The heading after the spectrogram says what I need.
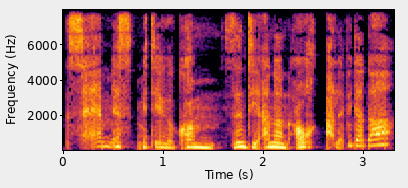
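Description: A woman voicing a half-drowned, shivering young woman who speaks in a hoarse, croaking whisper. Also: mid-range voice, lively intonation, brisk, no room sound, studio quality, exaggerated voice. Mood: hoarse, weak.

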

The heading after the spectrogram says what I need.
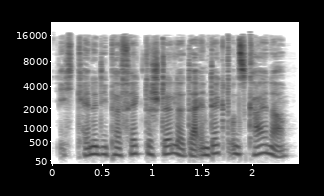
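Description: A woman voicing a playful, easygoing teenage boy who talks low and softly. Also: brisk, slightly rough, no echo, studio quality. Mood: quiet. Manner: low, soft-spoken.

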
